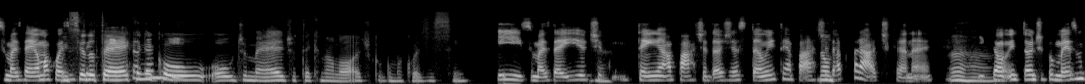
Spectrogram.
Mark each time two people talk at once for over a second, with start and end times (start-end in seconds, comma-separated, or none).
0.6-1.9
